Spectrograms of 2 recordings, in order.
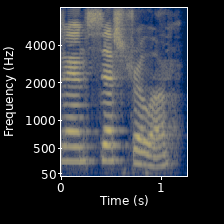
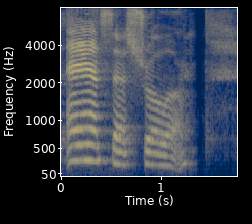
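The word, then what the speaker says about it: ancestrula: The next word is ancestrala. It can also pronounce ancestrala.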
